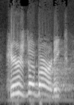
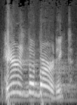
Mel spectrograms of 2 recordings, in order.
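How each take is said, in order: Both takes have the same delivery.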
